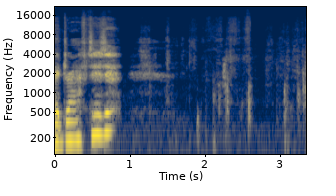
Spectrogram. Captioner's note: frantic flipping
